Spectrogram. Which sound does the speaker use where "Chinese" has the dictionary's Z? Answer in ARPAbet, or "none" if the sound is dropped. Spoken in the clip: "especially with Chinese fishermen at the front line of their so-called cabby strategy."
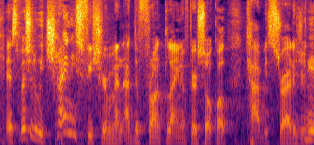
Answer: S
